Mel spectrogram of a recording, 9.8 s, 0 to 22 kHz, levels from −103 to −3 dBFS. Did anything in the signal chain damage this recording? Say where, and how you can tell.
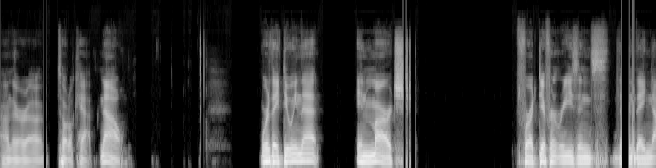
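Yes. Silent holes cut the speech at 0.65 s, after "on their uh", and at 3.0 s, each about 46 ms. Clustered holes follow at 6.04 to 6.23 s, after "they doing that in", and 9.31 to 9.50 s. Speech resumes as if it played on. This is likely a Bluetooth dropout in wireless playback, where late packets were discarded.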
